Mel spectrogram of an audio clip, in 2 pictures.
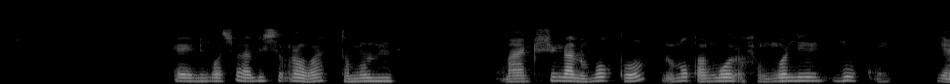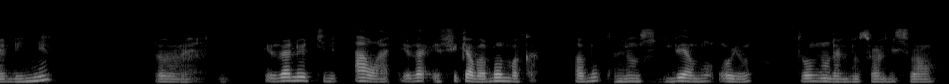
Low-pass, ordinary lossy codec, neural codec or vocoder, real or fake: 5.4 kHz; Opus, 64 kbps; autoencoder, 22.05 kHz, a latent of 192 numbers a frame, VITS, trained on one speaker; fake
